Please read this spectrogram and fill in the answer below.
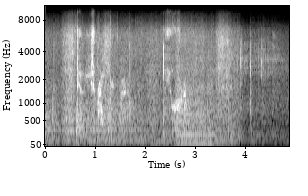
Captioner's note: whispering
